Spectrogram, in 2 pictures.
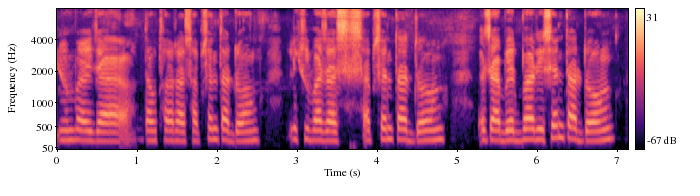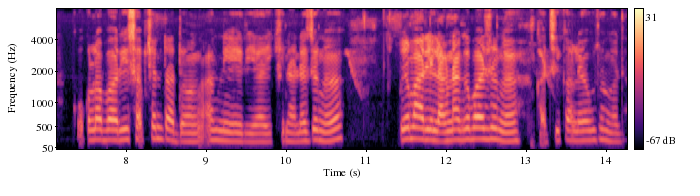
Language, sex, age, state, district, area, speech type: Bodo, female, 60+, Assam, Baksa, rural, spontaneous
